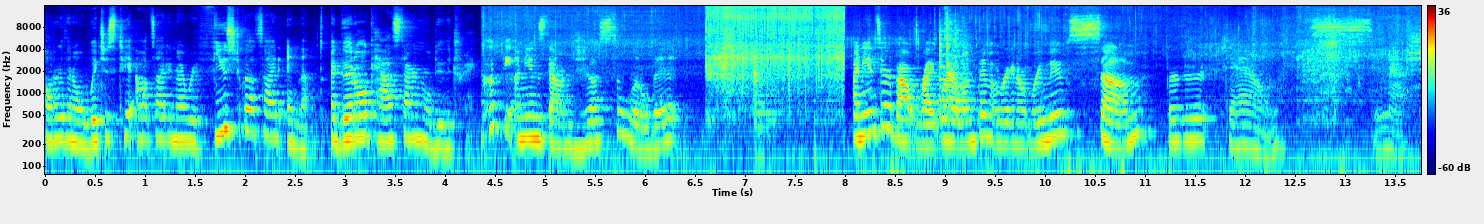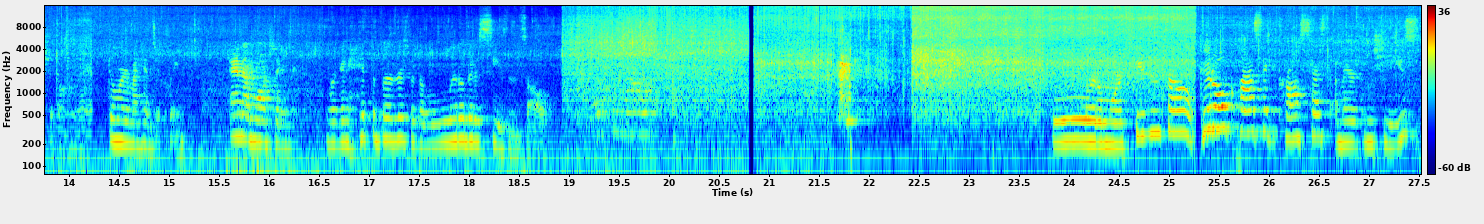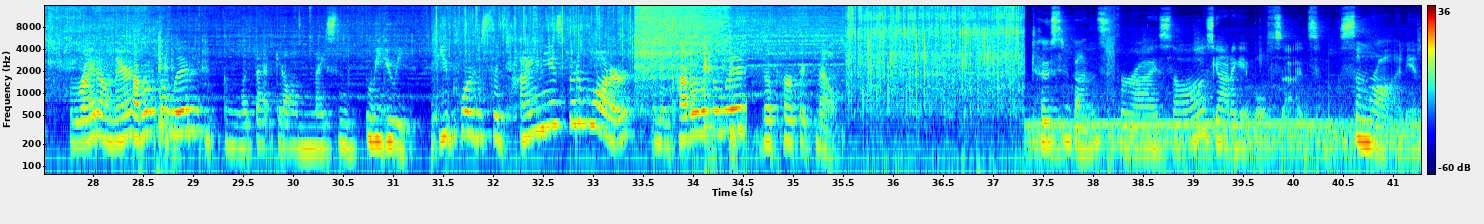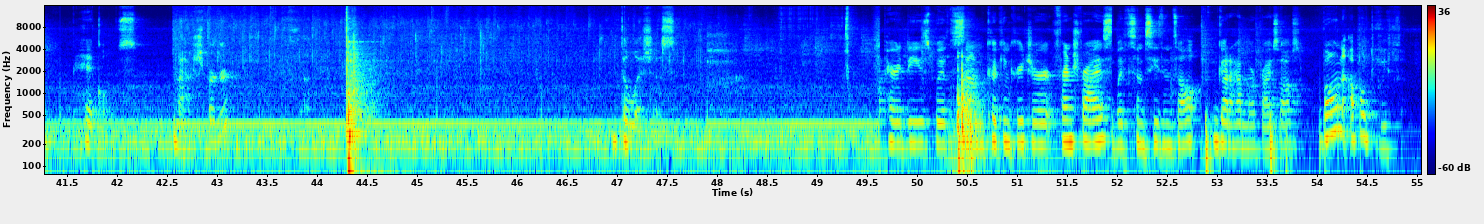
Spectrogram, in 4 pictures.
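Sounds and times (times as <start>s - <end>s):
burger sizzling in a skillet: 4.4s - 8.1s, 8.7s - 37.4s, 42.6s - 49.6s
low hum: 23.8s - 51.4s.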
